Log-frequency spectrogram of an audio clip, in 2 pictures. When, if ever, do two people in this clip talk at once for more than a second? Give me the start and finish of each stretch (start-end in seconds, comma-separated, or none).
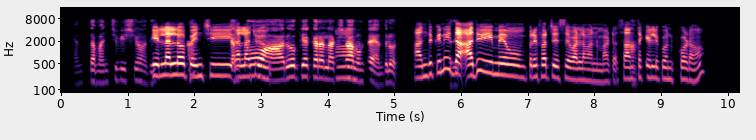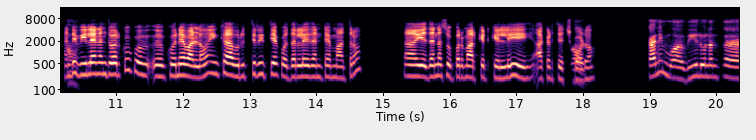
none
